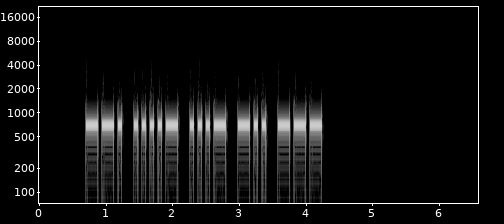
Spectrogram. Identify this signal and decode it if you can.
Morse code, heard as a keyed tone, about 20 wpm, 700 Hz. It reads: G4VDO
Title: DXCC-100 Call Signs - 5 Characters - Repeated 3x - 20wpm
